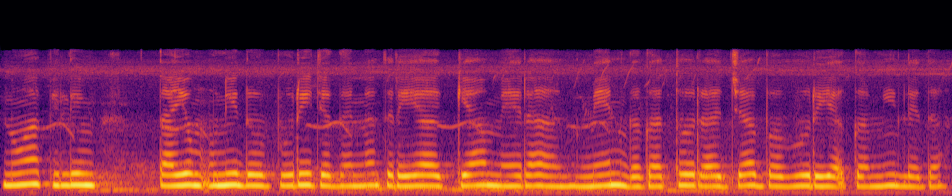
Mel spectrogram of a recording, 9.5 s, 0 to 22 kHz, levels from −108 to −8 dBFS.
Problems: background sounds at intervals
